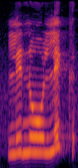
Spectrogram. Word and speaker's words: linoleic: लिनोलिक acid और लिनोलेनिक acid. थोड़ा spelling mistake है, आप इसे देखो, मैं जो बोल रही हूँ उच्चारण के ऊपर ध्यान दीजिए।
